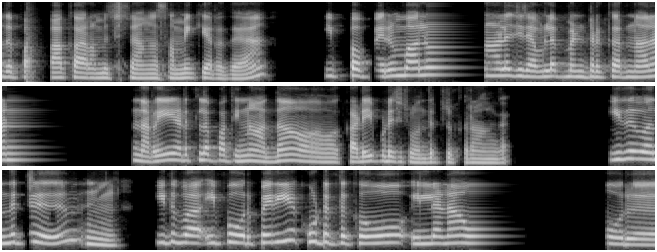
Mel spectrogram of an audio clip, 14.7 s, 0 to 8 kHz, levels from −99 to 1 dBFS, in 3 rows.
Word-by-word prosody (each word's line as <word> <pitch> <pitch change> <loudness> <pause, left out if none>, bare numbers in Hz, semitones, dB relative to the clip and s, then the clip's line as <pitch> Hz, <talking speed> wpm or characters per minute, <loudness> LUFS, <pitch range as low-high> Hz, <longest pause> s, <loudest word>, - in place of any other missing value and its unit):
அதப் 200 -1 -3
பார்க்க 185 -1 0
ஆரம்பிச்சுட்டாங்க 170 -1 -3
சமைக்கிறத. 165 -3 -1 0.7
இப்ப 245 +2 0
பெரும்பாலும் 260 +4 +2 0.4
நாலெட்ஜ் 245 -1 +2
டெவலப்மென்ட் 215 0 0
இருக்கிறனால 200 +1 +1 1.1
நிறைய 220 +6 +4
எடத்துல 235 +2 -1
பாத்தீங்கன்னா, 200 -1 0
அதான் 205 +4 +1 0.4
கடைப்பிடிச்சுட்டு 180 -3 -1
வந்துட்டு 155 +1 -6
இருக்காங்க. 140 -2 -5 0.9
இது 285 - +1
வந்துட்டு, 280 +2 +1 0.4
ம். 200 -3 -1 0.4
இது 305 +2 -1
வ - - +4 0.2
இப்போ 300 +4 -2
ஒரு 255 - -2
பெரிய 320 +5 +7
கூட்டத்துக்கோ! 270 -5 +1 0.4
இல்லன்னா 260 +1 +3 1.2
ஒரு 220 -2 +1
210 Hz, 110 wpm, -21 LUFS, 180-255 Hz, 1.2 s, பெரிய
